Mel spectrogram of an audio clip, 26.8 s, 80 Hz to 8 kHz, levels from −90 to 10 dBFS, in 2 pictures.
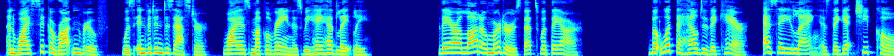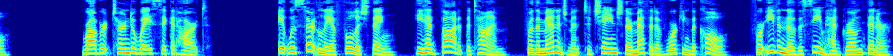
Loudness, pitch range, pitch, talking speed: -21 LUFS, 180-240 Hz, 210 Hz, 175 wpm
